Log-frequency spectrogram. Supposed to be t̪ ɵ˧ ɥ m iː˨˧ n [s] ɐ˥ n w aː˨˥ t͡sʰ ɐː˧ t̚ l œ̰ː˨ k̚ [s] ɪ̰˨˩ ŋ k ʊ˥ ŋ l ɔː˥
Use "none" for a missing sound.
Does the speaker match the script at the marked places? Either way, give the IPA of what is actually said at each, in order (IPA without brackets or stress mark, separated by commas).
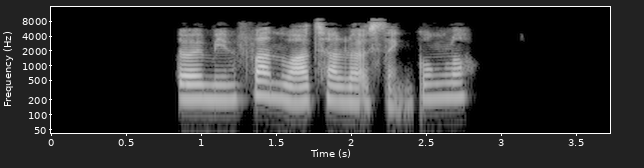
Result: f, s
